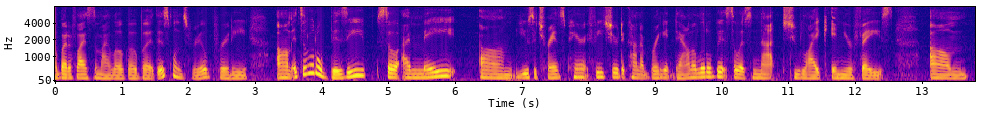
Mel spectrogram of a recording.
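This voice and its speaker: Congested woman in a chatty craft tutorial. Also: low-pitched. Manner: chatty and relaxed, with many filler words. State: congested from a cold. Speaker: small craft business owner teaching a tutorial. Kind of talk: casual screen-recorded how-to walkthrough.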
